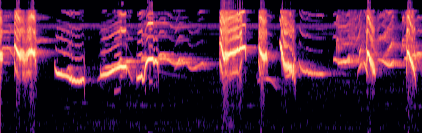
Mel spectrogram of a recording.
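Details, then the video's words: Oriental magpie-robin singing loudly, used to coax quiet birds into song: clear sliding whistles rising and falling, separated by short harsh rasping bursts, a few phrases per second. "kacer gacor ngeplong,sangat cocok buat pancingan kacer macet"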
